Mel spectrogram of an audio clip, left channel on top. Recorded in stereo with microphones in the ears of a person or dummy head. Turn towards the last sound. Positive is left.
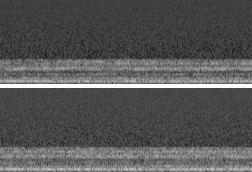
No sound to turn to.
